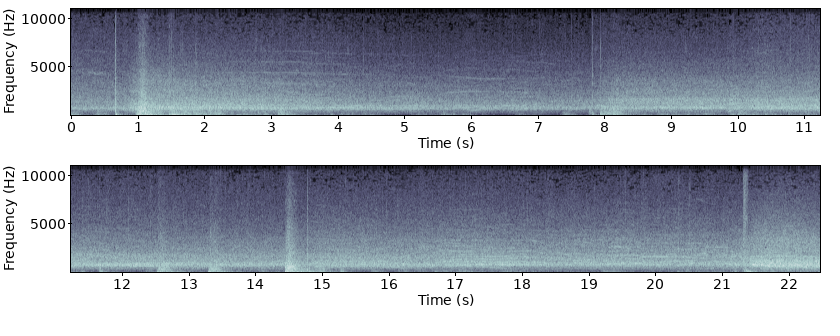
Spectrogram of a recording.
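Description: Heavy bodies thud hard onto a wrestling mat.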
